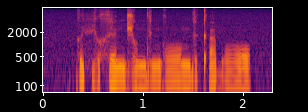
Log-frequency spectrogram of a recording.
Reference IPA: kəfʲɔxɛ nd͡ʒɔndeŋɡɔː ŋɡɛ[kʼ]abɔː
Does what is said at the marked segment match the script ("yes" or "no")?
yes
